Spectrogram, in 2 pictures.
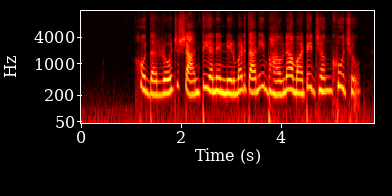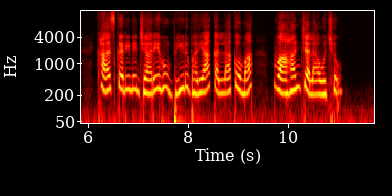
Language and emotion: Gujarati, sad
